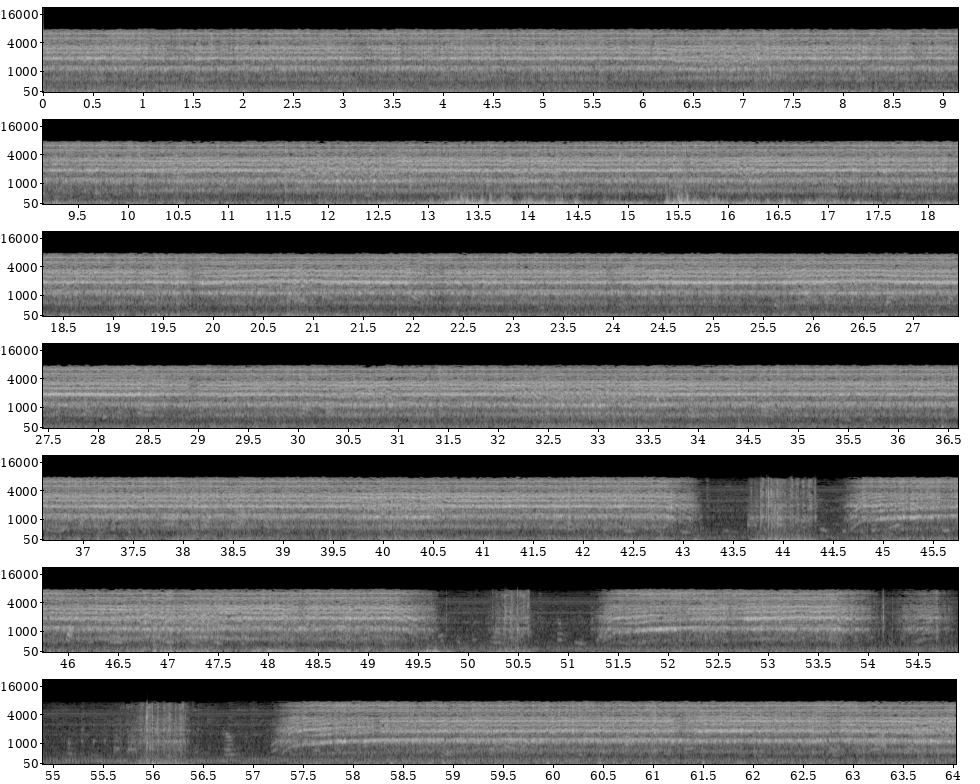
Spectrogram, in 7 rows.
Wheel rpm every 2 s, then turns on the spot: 160, 160, 160, 160, 160, 160, 160, 160, 160, 160, 160, 160, 160, 160, 160, 160, 160, 160, 160, 160, 160, 90, 90, 160, 120, 40, 140, 30, 40, 150, 160, 160.
42-44 54-56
